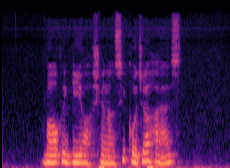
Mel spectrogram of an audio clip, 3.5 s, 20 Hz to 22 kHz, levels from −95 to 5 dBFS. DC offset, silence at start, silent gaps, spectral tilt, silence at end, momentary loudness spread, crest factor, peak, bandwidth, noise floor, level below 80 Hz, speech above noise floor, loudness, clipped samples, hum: under 0.1%; 0.65 s; none; -7.5 dB/octave; 0.3 s; 8 LU; 16 dB; -4 dBFS; 15 kHz; -51 dBFS; -34 dBFS; 32 dB; -22 LUFS; under 0.1%; none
